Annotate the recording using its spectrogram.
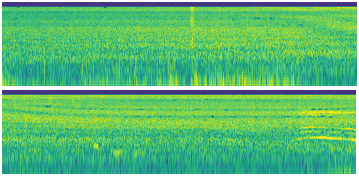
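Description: Steady rush of creek water spilling over a low concrete weir, with wind buffeting the microphone in the first few seconds.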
